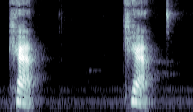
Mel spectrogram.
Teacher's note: الصوت خرج ولكن ما خرجش معاه هوا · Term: unreleased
